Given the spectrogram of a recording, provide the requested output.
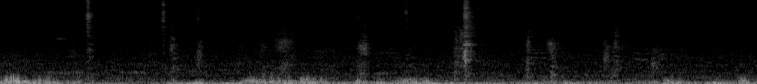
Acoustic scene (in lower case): park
